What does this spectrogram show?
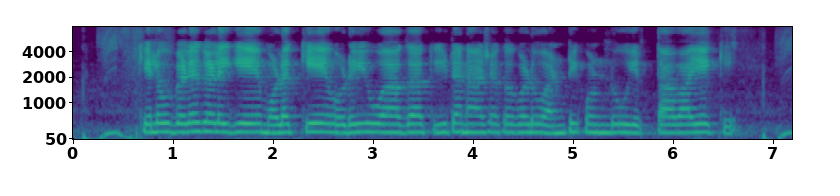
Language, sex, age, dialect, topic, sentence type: Kannada, female, 36-40, Central, agriculture, question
